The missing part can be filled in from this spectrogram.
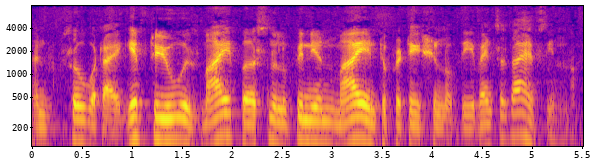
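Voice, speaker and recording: Using lively intonation, a man with an Indian accent talks at a moderate pace and medium pitch. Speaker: retired Indian government official. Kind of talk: talk at a think-tank event. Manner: formal.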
